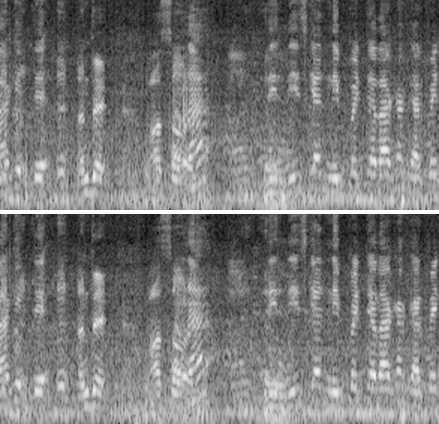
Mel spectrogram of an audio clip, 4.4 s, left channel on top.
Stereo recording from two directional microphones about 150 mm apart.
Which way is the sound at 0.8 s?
15° right (ahead or behind).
